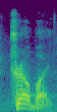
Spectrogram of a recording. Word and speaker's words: trail bike: Well, you need a long A sound in that first word. Bike is right. What would you ride the bike on? A little path through Yellowstone, maybe? Trail bike.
